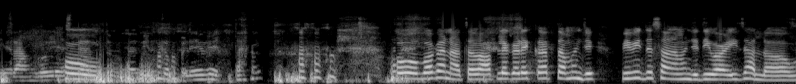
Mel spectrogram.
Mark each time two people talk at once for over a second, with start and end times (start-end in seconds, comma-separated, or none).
none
